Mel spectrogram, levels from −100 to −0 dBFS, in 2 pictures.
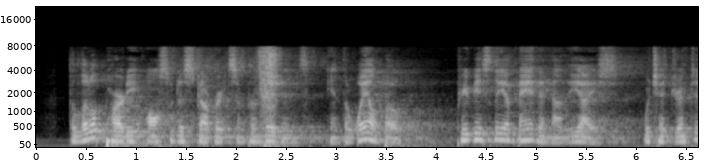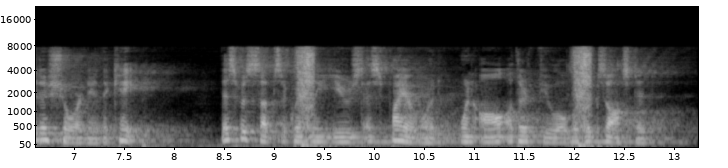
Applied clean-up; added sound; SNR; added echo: none; Tearing; 5 dB; reverberation time 1.7 s.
